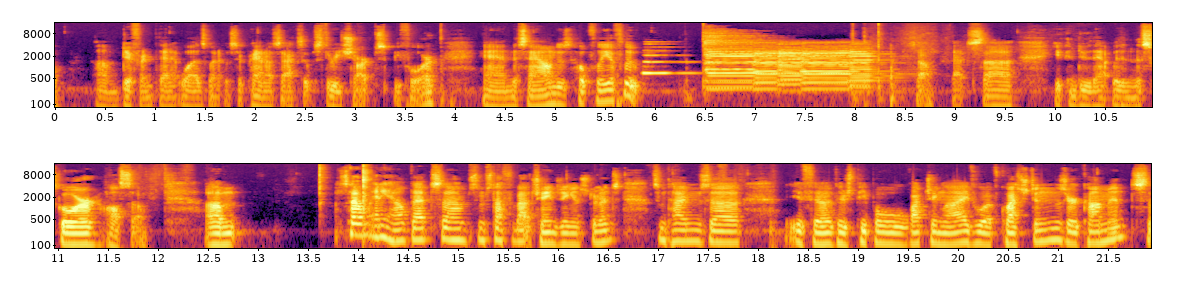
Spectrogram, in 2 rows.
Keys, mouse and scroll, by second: 5.7 click, 6.4 space, 8.0 space.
